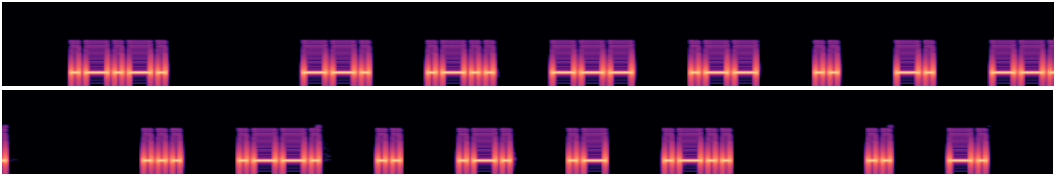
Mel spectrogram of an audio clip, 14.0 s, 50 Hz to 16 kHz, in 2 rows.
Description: Morse code, heard as a keyed tone, about 25 wpm, spaced as for 15 wpm, 550 Hz. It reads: <AR> GLOWING SPIRAL IN
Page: News Headlines in Morse Code at 15 WPM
